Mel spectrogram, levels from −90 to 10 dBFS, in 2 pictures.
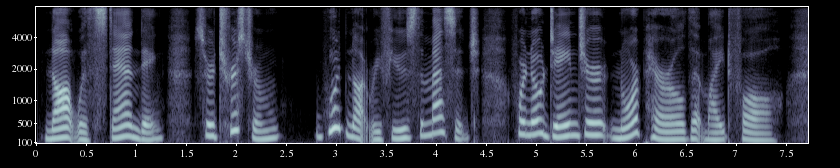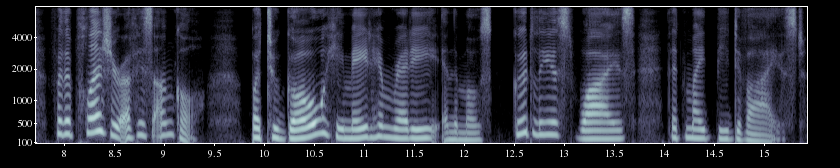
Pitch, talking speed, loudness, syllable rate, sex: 210 Hz, 150 wpm, -19 LUFS, 4.2 syllables/s, female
